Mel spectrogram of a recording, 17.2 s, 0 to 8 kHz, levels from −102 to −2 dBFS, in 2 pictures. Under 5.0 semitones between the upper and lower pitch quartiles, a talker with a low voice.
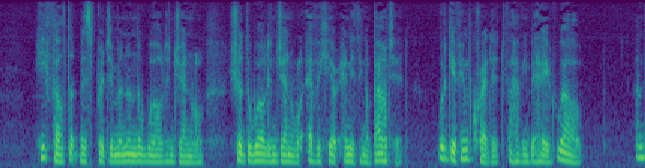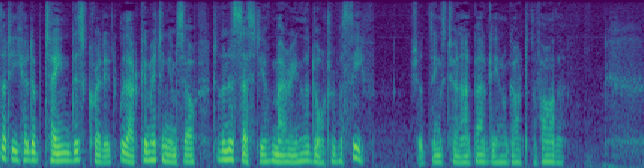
Yes: average, 2.9 semitones; low, 120 Hz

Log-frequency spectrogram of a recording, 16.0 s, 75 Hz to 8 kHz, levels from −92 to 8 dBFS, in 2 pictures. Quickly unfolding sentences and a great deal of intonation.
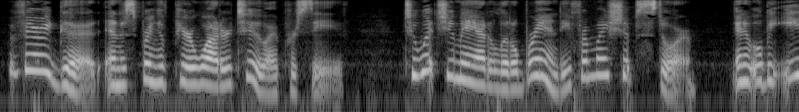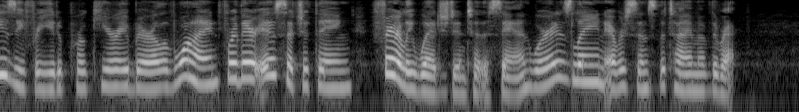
Yes: fast, 220 wpm; wide, 6.7 semitones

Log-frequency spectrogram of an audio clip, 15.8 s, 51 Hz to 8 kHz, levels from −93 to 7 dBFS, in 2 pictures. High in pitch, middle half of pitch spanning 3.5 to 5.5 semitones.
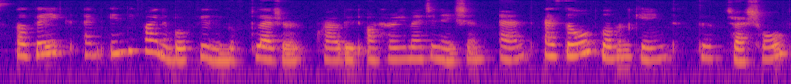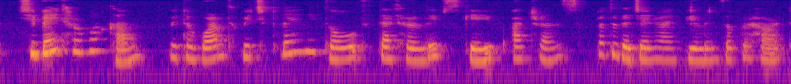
Yes: high, 235 Hz; average, 4.3 semitones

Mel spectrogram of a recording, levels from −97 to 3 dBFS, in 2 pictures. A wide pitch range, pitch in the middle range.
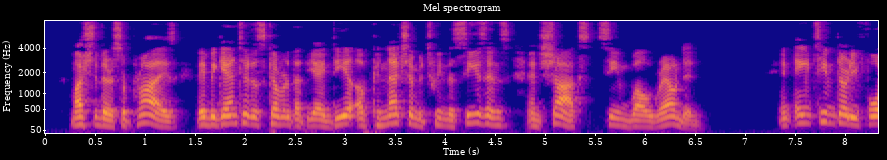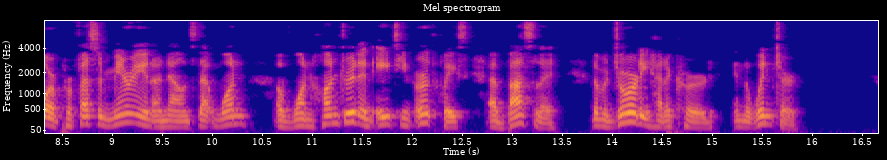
Yes: wide, 6.8 semitones; medium, 150 Hz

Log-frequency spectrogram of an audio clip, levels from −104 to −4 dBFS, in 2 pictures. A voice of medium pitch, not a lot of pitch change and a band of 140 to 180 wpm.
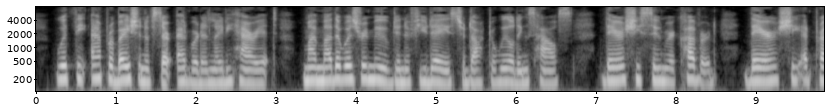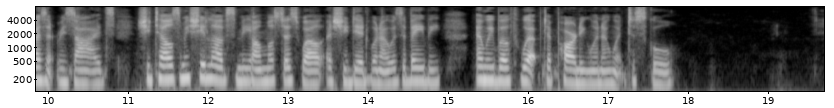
Yes: medium, 175 Hz; narrow, 2.3 semitones; average, 175 wpm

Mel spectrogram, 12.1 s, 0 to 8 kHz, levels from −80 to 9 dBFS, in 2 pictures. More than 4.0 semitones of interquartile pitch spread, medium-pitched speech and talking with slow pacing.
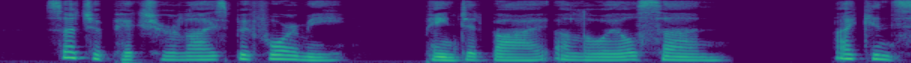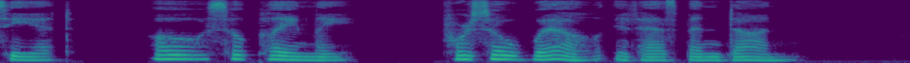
No: average, 3.6 semitones; medium, 160 Hz; slow, 125 wpm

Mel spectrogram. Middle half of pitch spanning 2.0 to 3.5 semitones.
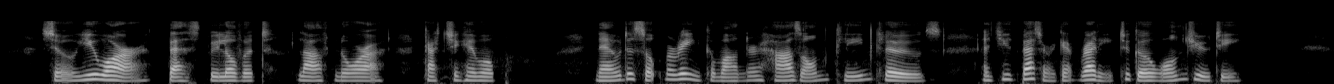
Yes: average, 2.8 semitones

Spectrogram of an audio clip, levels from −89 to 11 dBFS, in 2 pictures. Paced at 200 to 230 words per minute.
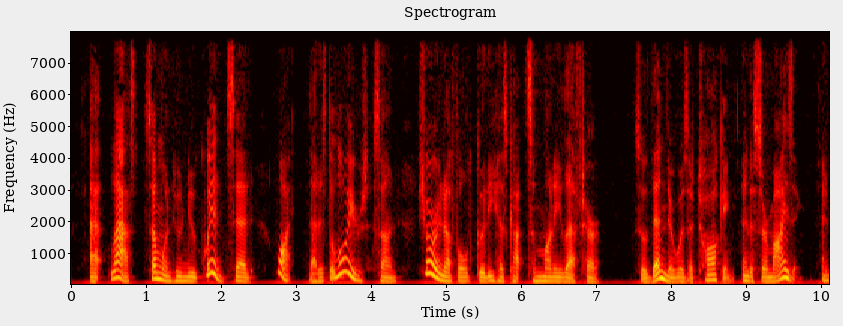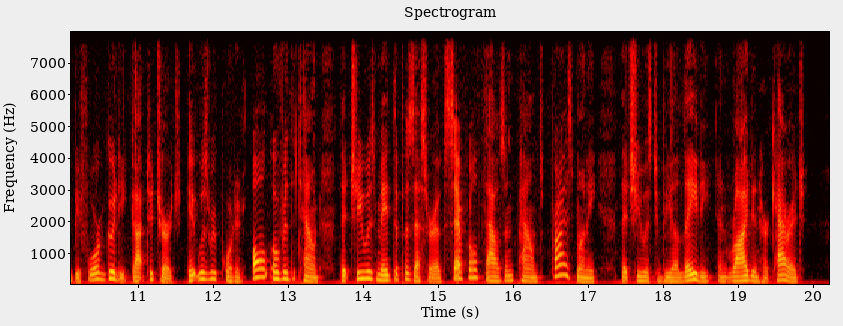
Yes: fast, 205 wpm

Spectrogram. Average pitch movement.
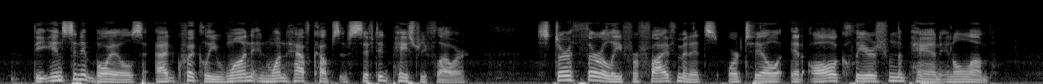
Yes: average, 4.4 semitones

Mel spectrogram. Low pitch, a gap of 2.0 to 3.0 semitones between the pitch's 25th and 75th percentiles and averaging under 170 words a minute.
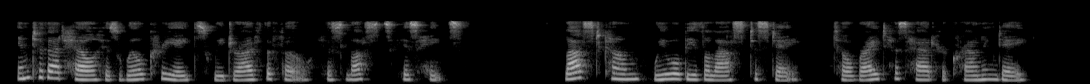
No: high, 220 Hz; narrow, 2.5 semitones; average, 160 wpm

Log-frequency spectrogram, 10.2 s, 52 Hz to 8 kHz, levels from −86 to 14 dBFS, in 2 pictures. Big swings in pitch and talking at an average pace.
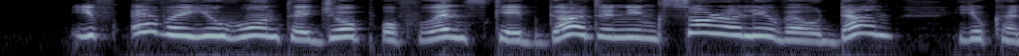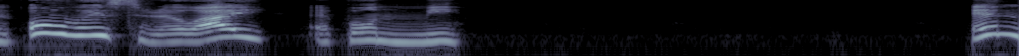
No: wide, 7.5 semitones; slow, 105 wpm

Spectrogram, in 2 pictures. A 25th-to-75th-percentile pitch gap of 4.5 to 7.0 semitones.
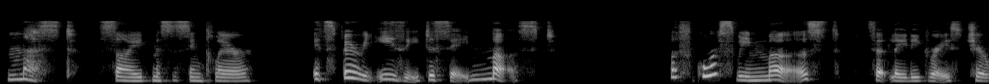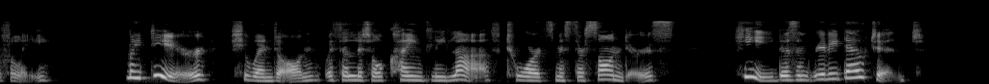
Yes: average, 5.1 semitones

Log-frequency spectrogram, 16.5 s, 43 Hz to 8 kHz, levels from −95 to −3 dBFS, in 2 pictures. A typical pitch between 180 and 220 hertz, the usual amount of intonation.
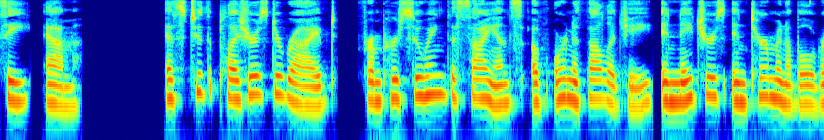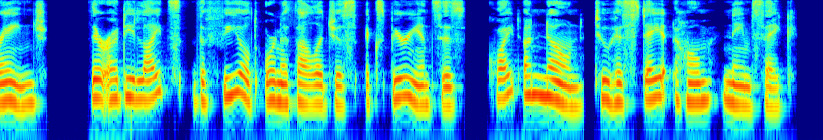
Yes: medium, 185 Hz; average, 3.3 semitones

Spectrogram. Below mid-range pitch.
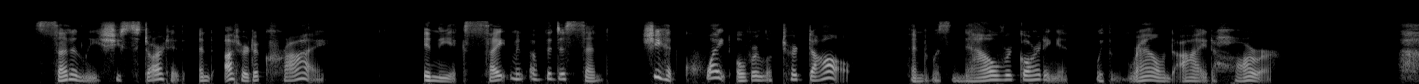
No: high, 195 Hz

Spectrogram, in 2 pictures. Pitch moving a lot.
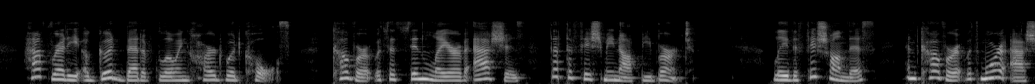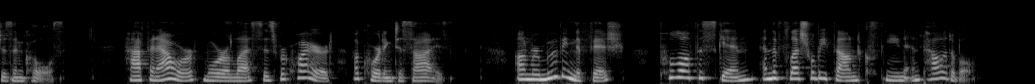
Yes: wide, 6.5 semitones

